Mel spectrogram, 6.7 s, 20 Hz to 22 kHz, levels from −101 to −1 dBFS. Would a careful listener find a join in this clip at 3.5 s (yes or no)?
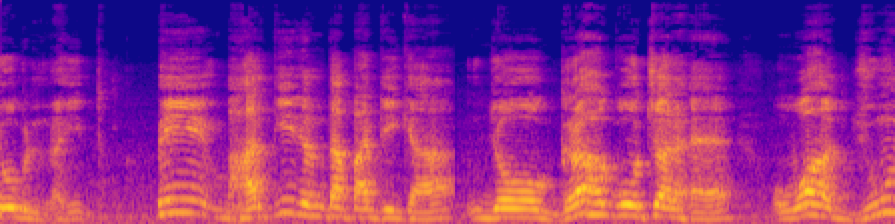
yes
